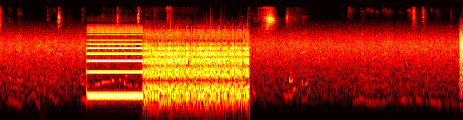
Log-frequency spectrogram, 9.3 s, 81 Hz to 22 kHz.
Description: POCSAG pager data (512 baud), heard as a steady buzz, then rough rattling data, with a squelch burst at the end and speech in English.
